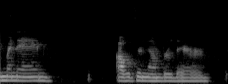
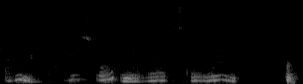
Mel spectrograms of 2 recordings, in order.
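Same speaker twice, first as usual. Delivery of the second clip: breathless whispered alarm, much softer; shocked whisper; 12 dB quieter than usual. Retold or imitated. Thinking to herself as the coach breaks down, whispered. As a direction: hush it out in disbelief. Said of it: "And I'm like".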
